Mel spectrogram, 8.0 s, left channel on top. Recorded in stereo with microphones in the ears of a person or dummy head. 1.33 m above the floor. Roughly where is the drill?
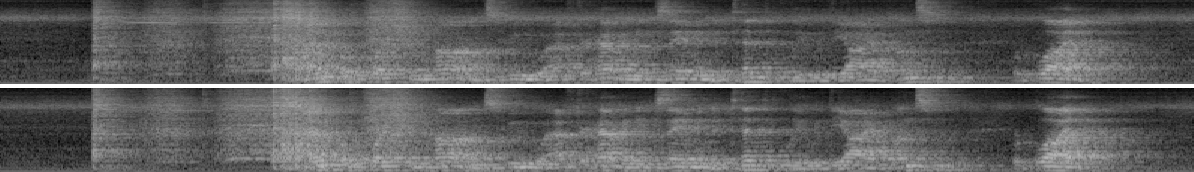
Right.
